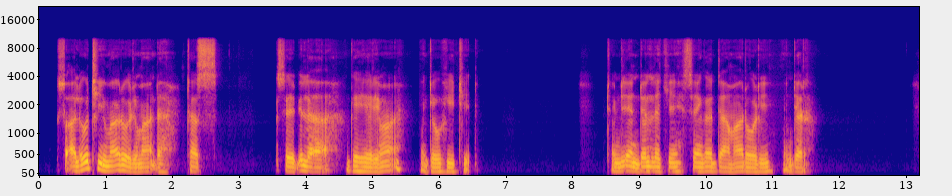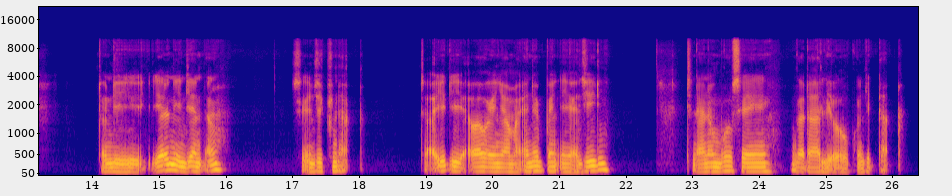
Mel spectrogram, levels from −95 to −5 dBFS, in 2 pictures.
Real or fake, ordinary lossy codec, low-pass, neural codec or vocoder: fake; none; 9.9 kHz; vocoder, 22.05 kHz, 80 mel bands, WaveNeXt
